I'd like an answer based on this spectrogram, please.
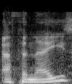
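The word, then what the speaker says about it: Athanaze: And it's Stokes in again, and that one is just pushed wide of Athanase, as we've come to understand his name is pronounced.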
